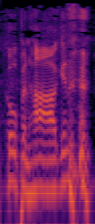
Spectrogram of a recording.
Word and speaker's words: Copenhagen: Copenhagen.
